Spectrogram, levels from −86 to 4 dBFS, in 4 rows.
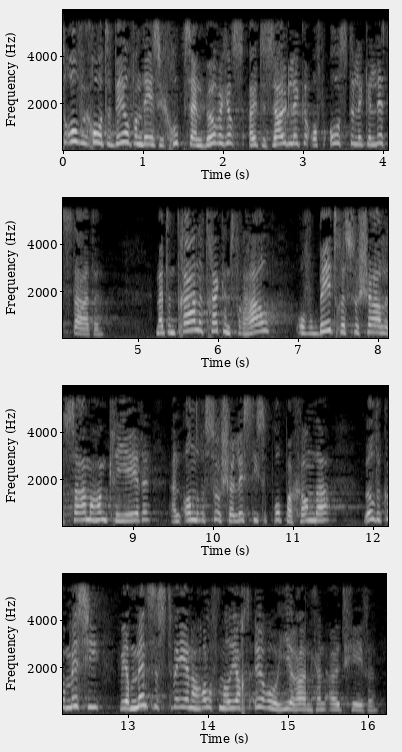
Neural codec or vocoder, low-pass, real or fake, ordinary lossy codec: none; 5.4 kHz; real; none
